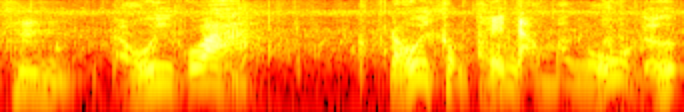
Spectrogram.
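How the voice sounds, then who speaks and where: A man's voice: medium pitch, very animated, noisy background, close to an everyday voice. Man playing a sly, swooping cartoon fox villain. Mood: hungry, scheming. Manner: gloating, taunting, drawn-out swooping delivery. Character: sly, greedy, menacing hungry male fox villain. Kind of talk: children's cartoon voice acting. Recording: loud music behind the voice.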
